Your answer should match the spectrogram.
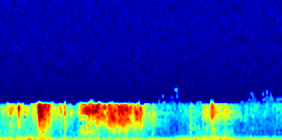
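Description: Envelopes of letters being torn open and handled: a few crisp paper rips and rustles over a steady low hum, with no speech.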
